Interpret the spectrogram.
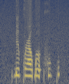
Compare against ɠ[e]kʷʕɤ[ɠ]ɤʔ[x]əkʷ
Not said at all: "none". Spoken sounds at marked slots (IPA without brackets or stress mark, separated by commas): e, ɓ, xʷ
